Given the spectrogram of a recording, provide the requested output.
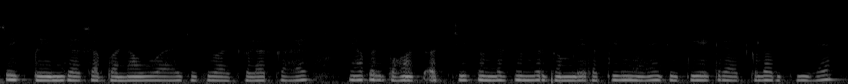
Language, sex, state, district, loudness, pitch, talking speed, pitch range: Hindi, female, Uttar Pradesh, Etah, -41 LUFS, 190 Hz, 210 wpm, 185-195 Hz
